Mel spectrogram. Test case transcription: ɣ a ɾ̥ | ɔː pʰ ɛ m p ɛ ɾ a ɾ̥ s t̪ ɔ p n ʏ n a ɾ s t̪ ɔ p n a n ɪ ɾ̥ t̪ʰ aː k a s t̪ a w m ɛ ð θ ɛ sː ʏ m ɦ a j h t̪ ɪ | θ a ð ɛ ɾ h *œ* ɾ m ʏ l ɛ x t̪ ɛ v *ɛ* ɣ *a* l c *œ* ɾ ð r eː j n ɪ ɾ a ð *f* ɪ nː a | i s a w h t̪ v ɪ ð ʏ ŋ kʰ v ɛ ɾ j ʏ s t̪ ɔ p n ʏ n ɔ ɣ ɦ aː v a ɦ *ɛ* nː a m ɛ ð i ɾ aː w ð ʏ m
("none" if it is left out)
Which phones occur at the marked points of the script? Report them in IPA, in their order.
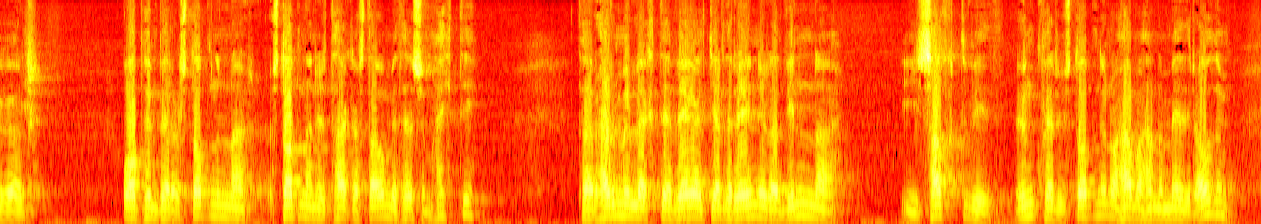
œ, ɛː, a, ɛ, v, a

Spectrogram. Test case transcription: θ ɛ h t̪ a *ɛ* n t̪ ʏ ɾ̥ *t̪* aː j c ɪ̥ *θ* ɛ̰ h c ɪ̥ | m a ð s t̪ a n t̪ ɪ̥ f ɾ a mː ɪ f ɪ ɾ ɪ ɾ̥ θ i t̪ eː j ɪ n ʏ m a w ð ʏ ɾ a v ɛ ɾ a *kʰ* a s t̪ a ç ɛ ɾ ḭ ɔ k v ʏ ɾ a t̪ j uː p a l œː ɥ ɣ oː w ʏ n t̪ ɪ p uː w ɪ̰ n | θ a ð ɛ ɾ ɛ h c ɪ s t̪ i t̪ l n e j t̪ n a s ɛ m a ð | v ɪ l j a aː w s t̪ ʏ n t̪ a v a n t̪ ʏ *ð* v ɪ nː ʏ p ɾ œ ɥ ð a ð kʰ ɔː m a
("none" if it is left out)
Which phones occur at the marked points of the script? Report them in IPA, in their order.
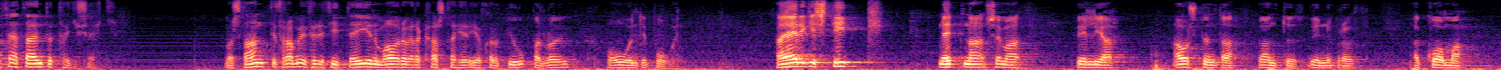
ɛ, t̪ʰ, s, kʰ, ð

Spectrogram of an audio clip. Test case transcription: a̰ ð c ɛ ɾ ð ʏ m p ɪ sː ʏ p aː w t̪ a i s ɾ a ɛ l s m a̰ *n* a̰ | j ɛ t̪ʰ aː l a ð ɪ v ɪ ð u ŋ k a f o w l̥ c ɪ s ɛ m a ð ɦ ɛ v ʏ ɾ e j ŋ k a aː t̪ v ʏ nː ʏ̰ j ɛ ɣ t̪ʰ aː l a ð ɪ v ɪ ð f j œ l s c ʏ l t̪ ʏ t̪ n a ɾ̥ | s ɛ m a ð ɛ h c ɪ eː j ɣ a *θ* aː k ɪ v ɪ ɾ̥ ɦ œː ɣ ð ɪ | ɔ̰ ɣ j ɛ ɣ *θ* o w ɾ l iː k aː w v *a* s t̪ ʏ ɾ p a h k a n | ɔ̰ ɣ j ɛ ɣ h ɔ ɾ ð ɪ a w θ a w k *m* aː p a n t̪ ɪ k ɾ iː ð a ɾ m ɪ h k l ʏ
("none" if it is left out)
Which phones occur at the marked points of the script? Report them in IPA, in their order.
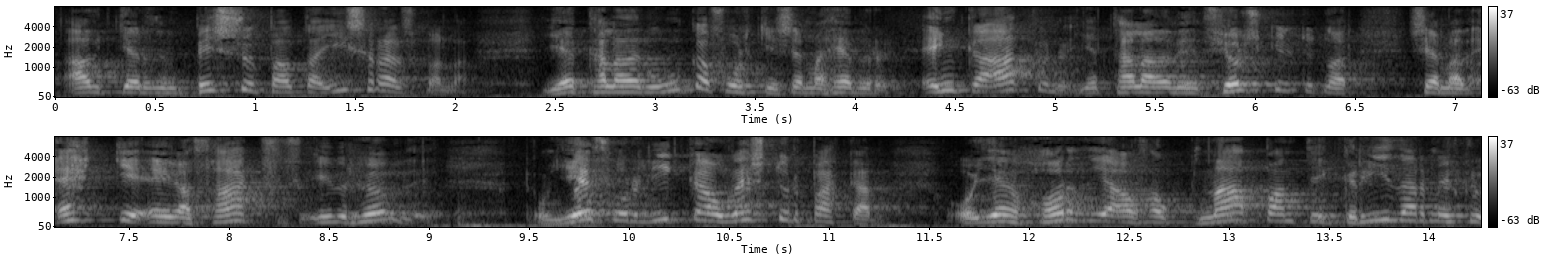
nː, θ, f, ɛ, n

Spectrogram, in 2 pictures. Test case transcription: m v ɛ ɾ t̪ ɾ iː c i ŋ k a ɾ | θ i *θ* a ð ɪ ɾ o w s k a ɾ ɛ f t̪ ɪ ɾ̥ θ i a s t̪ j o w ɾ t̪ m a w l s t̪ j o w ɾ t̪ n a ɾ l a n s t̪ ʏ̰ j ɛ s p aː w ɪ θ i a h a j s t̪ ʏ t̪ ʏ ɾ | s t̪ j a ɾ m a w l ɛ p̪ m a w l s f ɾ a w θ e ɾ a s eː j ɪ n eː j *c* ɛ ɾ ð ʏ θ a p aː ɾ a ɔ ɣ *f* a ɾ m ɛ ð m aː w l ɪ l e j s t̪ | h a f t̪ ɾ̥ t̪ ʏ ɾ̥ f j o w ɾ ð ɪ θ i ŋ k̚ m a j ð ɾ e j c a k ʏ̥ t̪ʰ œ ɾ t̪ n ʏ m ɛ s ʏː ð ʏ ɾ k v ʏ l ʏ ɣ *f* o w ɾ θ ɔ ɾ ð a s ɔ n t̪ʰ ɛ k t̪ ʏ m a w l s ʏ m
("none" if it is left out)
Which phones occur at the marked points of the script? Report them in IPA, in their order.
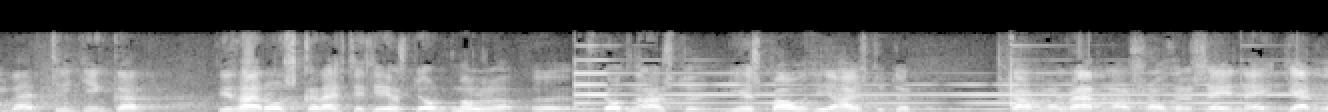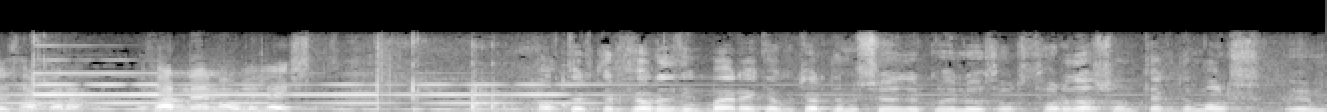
θ, c, θ, θ

